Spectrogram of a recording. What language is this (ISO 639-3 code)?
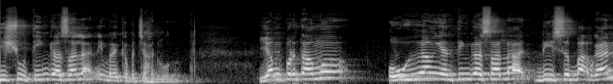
msa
